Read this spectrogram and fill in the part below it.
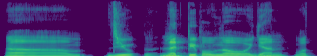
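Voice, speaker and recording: A man's voice: mid-range voice, unhurried, clean tone. Easygoing male podcast host. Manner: easygoing, laughs at own mistakes, short backchannels. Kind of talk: casual interview chat.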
